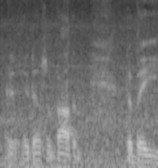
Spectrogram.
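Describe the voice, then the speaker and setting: Older guy with a stuffy croaky voice, really low, rambling on with little chuckles, lots of hiss in the recording. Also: flat delivery. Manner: rambling, halting, with frequent chuckles. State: congested, croaky. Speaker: vlogger telling his life story. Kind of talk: casual reminiscing monologue. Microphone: camera mic. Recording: noisy home camera recording.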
